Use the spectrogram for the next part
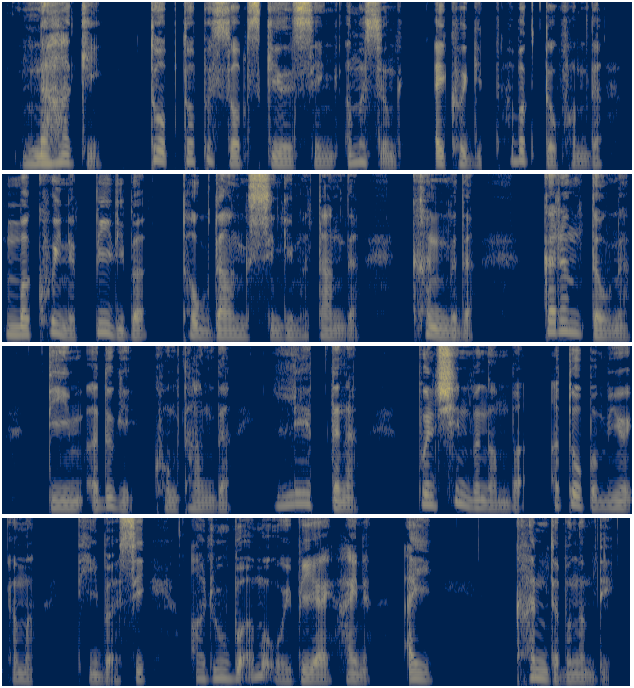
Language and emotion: Manipuri, fearful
